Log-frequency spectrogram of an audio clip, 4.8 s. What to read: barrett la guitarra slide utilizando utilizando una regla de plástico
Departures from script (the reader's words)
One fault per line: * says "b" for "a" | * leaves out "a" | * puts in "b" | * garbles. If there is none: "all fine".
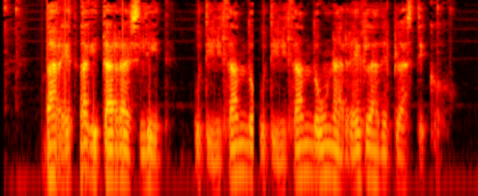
all fine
